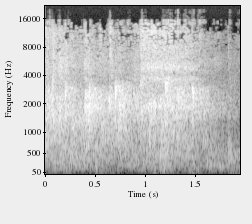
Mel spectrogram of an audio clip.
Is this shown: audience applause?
yes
